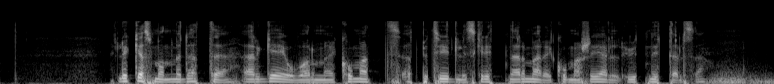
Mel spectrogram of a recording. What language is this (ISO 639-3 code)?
nor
